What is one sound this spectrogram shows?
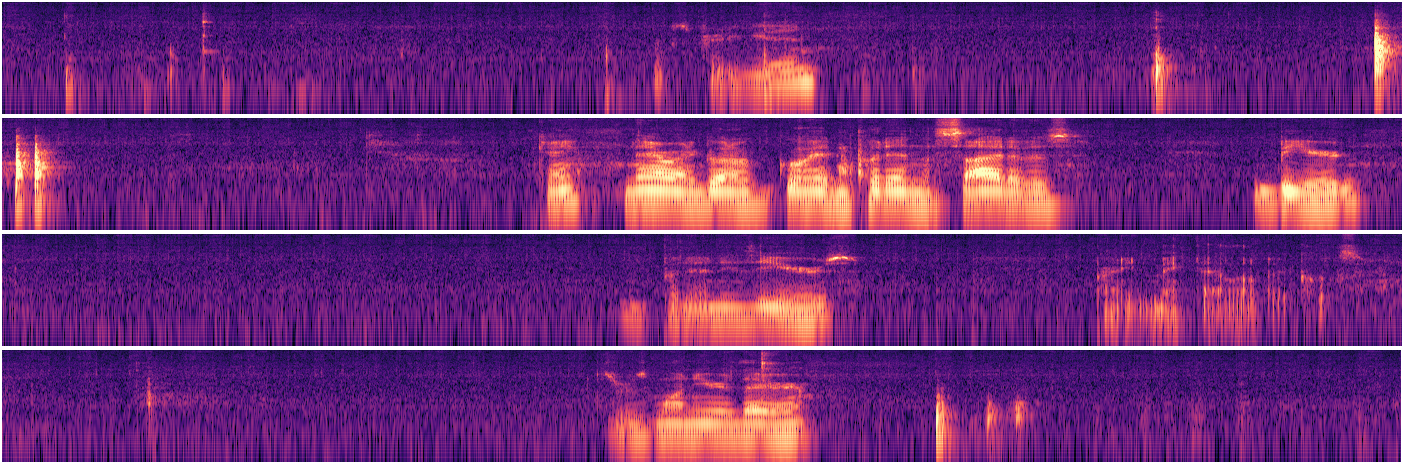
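A small knife shaves and scrapes wood in short strokes.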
